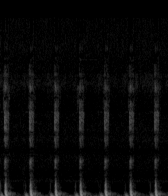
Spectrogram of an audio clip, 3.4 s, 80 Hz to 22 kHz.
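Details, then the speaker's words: Rapid, regular lub-dub heart sounds at about 120 beats per minute, over 100 per minute: tachycardia. "this is your normal tacac cardia is a heart rate over 100 beats per minute sometimes it can be reactions to outside influences like caffeine or being scared"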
